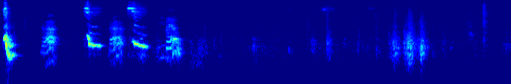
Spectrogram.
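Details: Two young female dachshunds, Saigrorg and Tanggwa, whimper indoors while waiting for their owner working in the basement. About five high, sharply falling whines come in the first three seconds, then softer scattered whimpers follow.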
